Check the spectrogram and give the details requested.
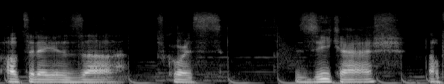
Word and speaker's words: Zcash: Zcash.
